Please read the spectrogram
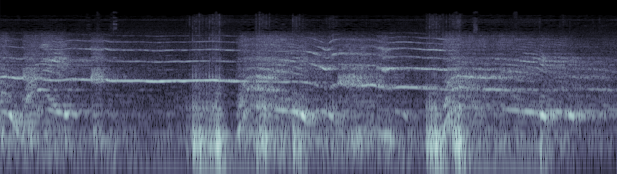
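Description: A woman screaming in long, high cries that slide down in pitch toward the middle, with two dull thuds about two seconds and four seconds in.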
